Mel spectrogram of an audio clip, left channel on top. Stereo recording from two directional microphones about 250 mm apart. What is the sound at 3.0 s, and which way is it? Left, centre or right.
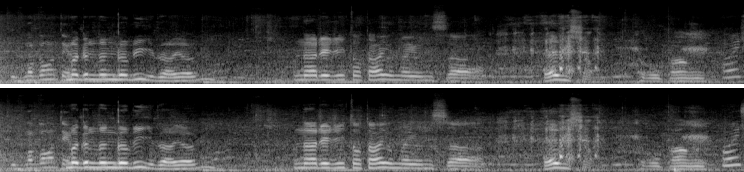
Speech, right.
